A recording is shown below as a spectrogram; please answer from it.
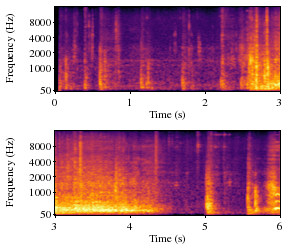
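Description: A few light footsteps of boots on concrete paving stones, then about two seconds of loud rumbling noise that fades out, and a thump near the end.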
